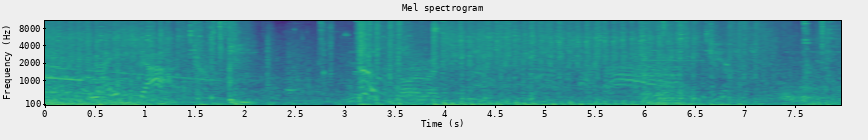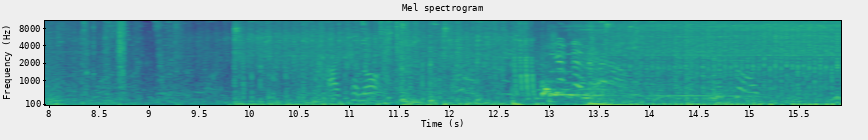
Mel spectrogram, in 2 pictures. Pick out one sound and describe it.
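A game gun fires in rapid bursts.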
